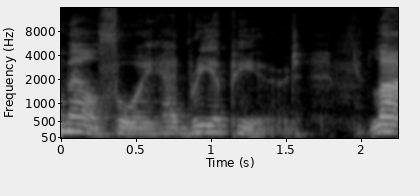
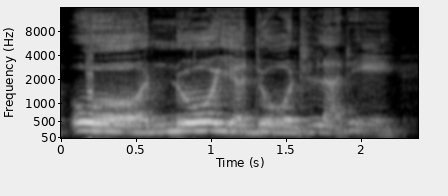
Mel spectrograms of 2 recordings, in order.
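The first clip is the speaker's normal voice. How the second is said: loud, drawn-out warning roar; 15 dB louder, slower than usual. A narrator's reading. Moody catches Malfoy attacking, loud roar. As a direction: bellow it to stop someone in their tracks.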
